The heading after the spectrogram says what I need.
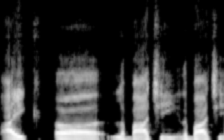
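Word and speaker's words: Ike Ibeabuchi: So Sheik says also Ike Labachi, is how you say it, would knock out Wilder as well.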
